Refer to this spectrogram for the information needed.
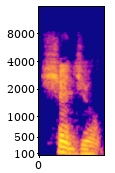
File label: "schedule", pronunciation en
